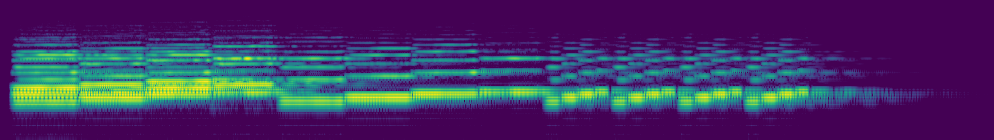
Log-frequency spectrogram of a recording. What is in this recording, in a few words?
Legato Test Flute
